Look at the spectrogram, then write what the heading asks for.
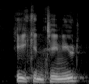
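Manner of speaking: ordinary delivery, nothing marked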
